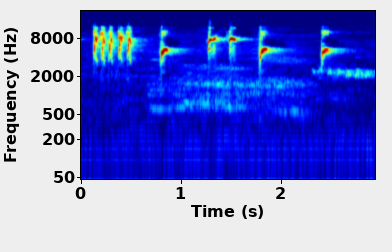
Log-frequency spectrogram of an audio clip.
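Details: Purple-throated sunbird (kolibri ninja), a singing bird in full voice with 'tembakan kasar' rough bursts: a fast series of five high buzzy chips, then separate sharp high downslurred whistles with short trailing tones, over a faint steady background hum.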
